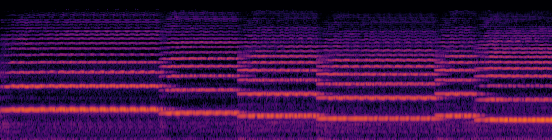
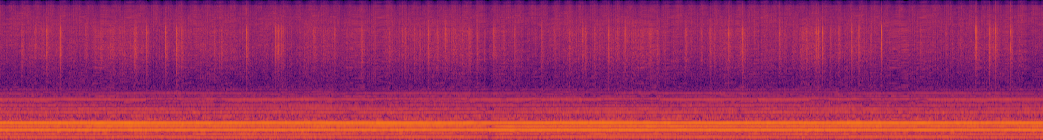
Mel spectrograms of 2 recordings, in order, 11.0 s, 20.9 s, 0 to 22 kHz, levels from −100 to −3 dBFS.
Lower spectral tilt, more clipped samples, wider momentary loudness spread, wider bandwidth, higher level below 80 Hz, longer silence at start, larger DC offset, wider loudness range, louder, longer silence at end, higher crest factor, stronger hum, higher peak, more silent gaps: second, 1.5 dB/octave vs -4 dB/octave; neither; about the same, 3 LU vs 1 LU; second, 16.5 kHz vs over 20 kHz; second, -76 dBFS vs -58 dBFS; about the same, 0 s vs 0 s; neither; about the same, 2 LU vs 0 LU; second, -40 LUFS vs -30 LUFS; about the same, 0 s vs 0 s; second, 14 dB vs 26 dB; second, none vs 50 Hz at -40 dBFS; second, -26 dBFS vs -4 dBFS; neither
